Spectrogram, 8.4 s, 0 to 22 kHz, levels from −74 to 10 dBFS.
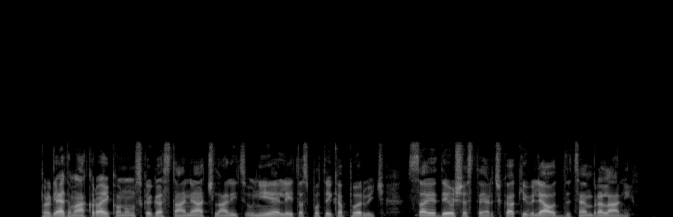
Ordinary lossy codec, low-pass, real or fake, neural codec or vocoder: none; none; real; none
